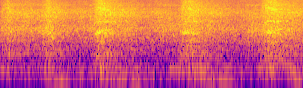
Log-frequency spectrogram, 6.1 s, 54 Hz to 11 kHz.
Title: BMW 320d 2013/01 F31 strange noise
